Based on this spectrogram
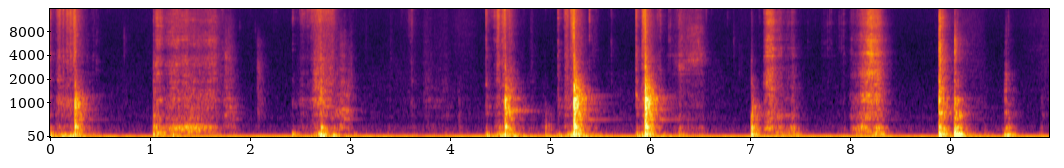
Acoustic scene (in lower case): kitchen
